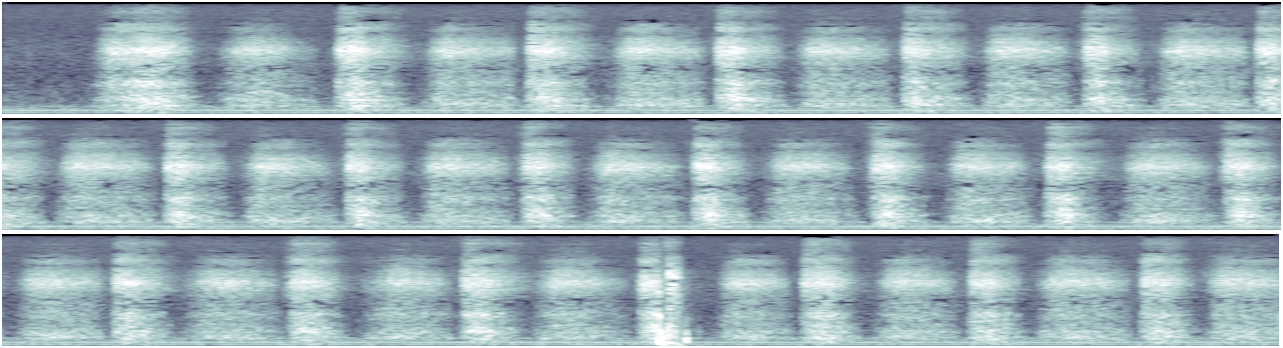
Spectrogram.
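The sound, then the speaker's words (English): Breathing during the third round of a breathing exercise: many forceful, regular breaths in a steady, quick rhythm, each a short airy rush through the nose or mouth, continuing evenly throughout. “exhale fully, inhale fully, and going back to normal breath.”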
